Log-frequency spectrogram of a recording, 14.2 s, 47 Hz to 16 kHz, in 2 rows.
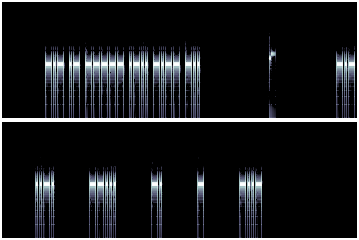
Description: Morse code, heard as a keyed tone, about 32 wpm, spaced as for 16 wpm, 700 Hz. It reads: KA0LYD KF7NTX
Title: USA Call Signs - 6 Characters - 6x Character Spacing - 30wpm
